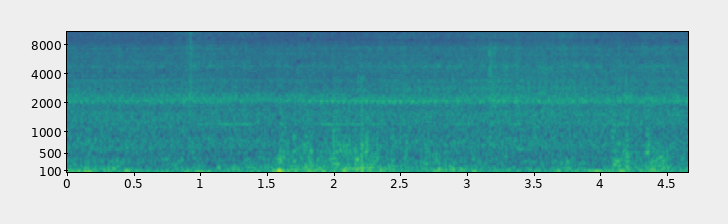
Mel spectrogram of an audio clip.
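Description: Low, steady rumble of heavy diesel equipment idling, with wind buffeting the microphone.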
